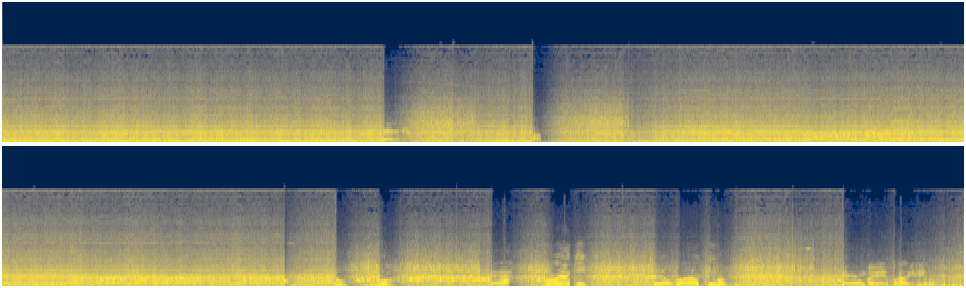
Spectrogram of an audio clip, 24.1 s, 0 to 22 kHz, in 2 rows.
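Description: Cessna 172P's four-cylinder Lycoming engine and propeller droning steadily at reduced power, heard inside the cabin during the approach and landing. The drone drops out briefly about five and seven seconds in. In the last third, short wavering tones come and go over it.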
